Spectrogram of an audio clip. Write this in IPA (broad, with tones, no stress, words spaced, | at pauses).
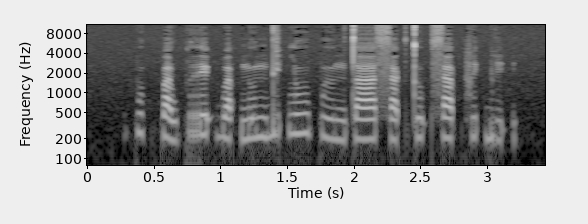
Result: pu˦˥k̚pa˩˦w pre˥˩ʔba˨˩p̚nu˦˥n di˥˩t̚luː˥˩ pɯː˨˩ŋtaː˦˥ sa˨˩k̚ tu˥˩ʔsaː˦˥p̚fi˦˥t̚bi˨˩ʔ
